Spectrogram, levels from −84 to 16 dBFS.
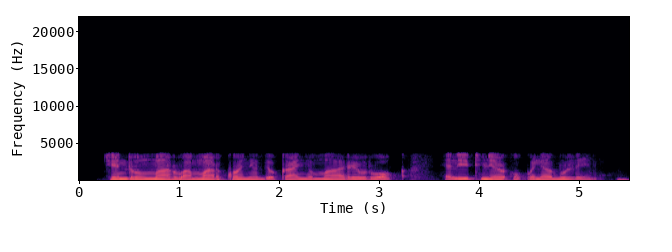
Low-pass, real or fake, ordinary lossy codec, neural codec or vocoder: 3.6 kHz; fake; none; codec, 44.1 kHz, 1.7 kbps, Pupu-Codec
